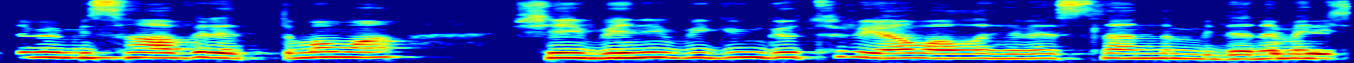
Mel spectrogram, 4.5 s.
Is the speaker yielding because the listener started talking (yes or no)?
yes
